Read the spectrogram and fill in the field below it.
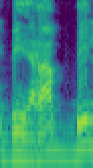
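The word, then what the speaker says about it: بِرَبِّ: যাবে পড়তে হবে এভাবে উল আউজু কুল আউজু বি রব্বিল বি রাব্বিল বলা যাবে না পড়তে হবে এইভাবে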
